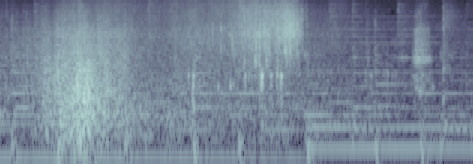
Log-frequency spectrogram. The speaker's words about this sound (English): You've got all these beautiful sailboats, you've got pelicans. Just saw two dolphins. Sun's beginning to set. It's a rough life. Uh-oh, here comes a wave.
